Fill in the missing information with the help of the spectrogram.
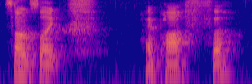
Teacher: our TH is a voiceless TH sound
